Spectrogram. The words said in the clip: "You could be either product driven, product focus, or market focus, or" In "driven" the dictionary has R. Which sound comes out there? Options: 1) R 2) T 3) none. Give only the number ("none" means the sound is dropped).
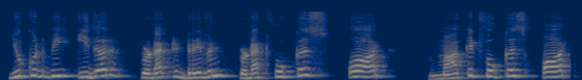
1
